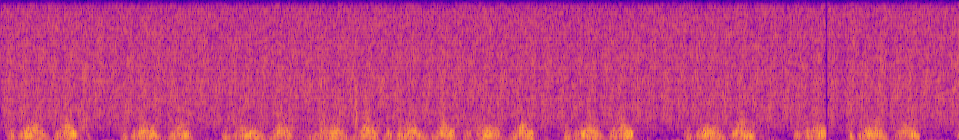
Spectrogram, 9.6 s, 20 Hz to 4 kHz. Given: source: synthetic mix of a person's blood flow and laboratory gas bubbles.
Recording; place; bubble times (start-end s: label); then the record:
Doppler ultrasound of blood flow; precordium
0.78-0.91 s: bubbles
1.79-1.90 s: bubbles
2.73-2.91 s: bubbles
3.16-3.50 s: bubbles
From the record:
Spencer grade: 2 (many but less than half of the cardiac periods contain bubble signals, singularly or in groups); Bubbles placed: only in the low amplitude regions of the cardiac cycle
